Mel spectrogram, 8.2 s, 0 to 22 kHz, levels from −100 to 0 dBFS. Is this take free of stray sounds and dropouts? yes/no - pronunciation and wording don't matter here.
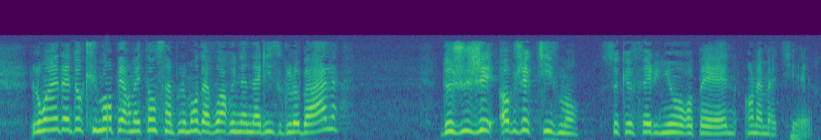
yes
